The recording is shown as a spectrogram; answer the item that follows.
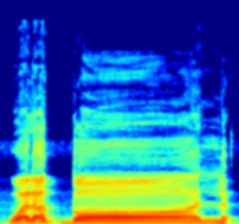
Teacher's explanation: داد حروف مستعلیہ میں سے ہے، تو الف کی آواز بھی موٹی پڑھی جائے گی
